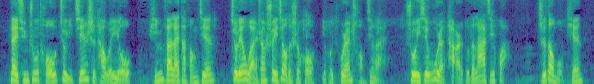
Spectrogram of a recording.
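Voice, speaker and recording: A man's voice: high voice, breathy edge. A man narrating a comic recap at speed, reading every character's lines himself. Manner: rapid, lively, voices both lovers in dialogue. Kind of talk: fast scripted story narration with acted dialogue.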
